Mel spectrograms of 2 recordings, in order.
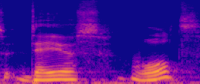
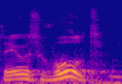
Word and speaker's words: Deus vult: Speaking of Latin, Deus Deus vult? Deus vult. Deus vult. All the moderns want to do it the German way, but you got to do it like a good Italian.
